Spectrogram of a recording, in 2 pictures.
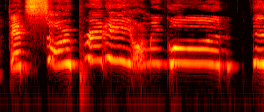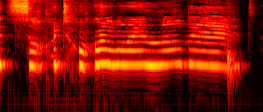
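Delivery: squealing, pitch way up, voice almost breaking; high-pitched excited squeal. Real, not acted. Beauty vlogger gushing over a pretty gloss, in a high, squealing voice. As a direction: gush over it like it's the best gift ever.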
